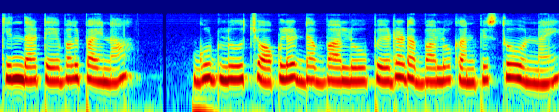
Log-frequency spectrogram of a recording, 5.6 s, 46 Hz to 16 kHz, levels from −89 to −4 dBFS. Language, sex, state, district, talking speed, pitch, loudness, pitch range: Telugu, female, Andhra Pradesh, Guntur, 105 wpm, 250 Hz, -13 LUFS, 235-270 Hz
